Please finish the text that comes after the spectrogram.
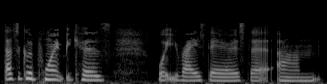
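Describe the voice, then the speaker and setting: A woman hosting a radio health program, a little hoarse from losing her voice, chatting with her guest in a friendly way. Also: medium pitch, moderate pace, a little mellow, dry recording, muffled recording. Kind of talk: radio interview.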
